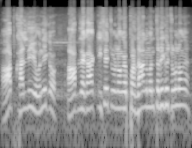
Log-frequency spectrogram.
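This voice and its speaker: A man's voice: high voice, fairly even intonation, rapid-fire, fairly bright tone. A man from the public arguing in a heated street interview, repeating himself and challenging the other person. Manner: argumentative, repetitive, challenging. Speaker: member of the public being interviewed.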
